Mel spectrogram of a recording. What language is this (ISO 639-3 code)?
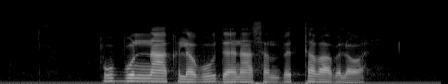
amh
